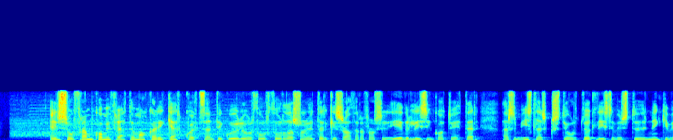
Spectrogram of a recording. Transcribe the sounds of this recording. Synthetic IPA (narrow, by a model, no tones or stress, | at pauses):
ejnsɔɣfɾamkʰɔːmɪfɾjaht̪ʏmɔhkaɾicɛr̥kʰvœlt̪sɛnt̪ɪkvʏːðʏlœɣʏɾ̥θowɾθowɾðasɔnʏːt̪ɛɾcɪsɾawθɛrːafɾawsjɛɾɪːvɪɾliːsiŋkawt̪ʰvɪht̪ɛɾ̥ | θasɛmist̪lɛnskst̪jowɾt̪vœt̪liːsɪvɪðst̪ʏðniɲcɪ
